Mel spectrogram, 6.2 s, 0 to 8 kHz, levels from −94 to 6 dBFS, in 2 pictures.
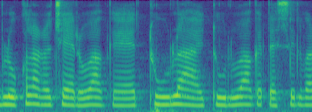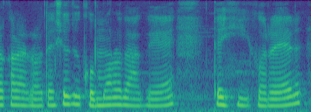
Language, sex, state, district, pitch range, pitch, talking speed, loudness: Chakma, female, Tripura, West Tripura, 185-210 Hz, 200 Hz, 200 wpm, -18 LUFS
